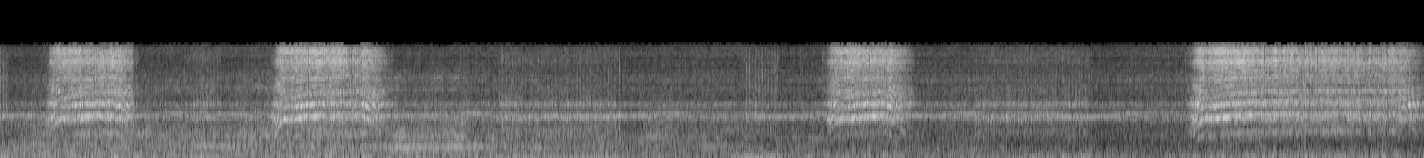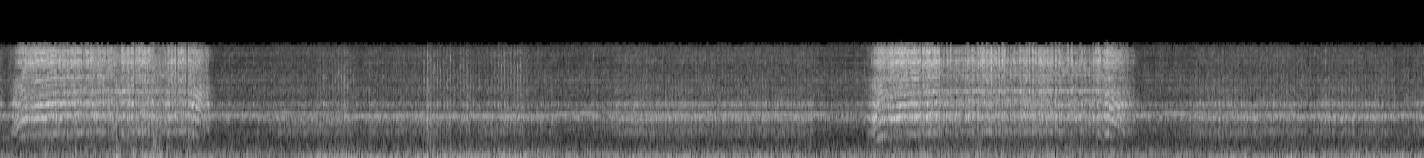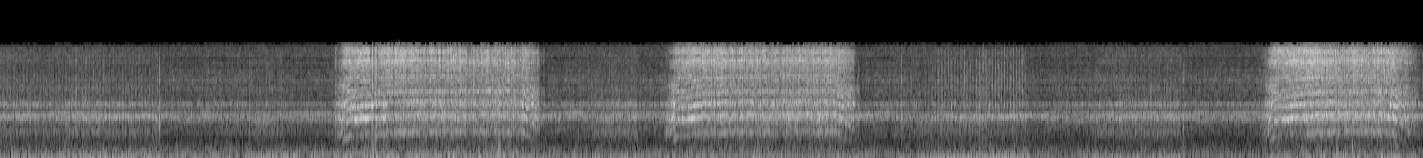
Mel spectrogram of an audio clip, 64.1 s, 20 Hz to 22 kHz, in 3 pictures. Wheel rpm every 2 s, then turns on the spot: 70, 10, 100, 10, 20, 10, 60, 10, 10, 140, 110, 150, 40, 20, 20, 10, 10, 110, 160, 30, 20, 20, 10, 10, 140, 60, 90, 110, 20, 10, 20, 110.
2-4 8-10 14-16 24-34 38-44 50-52 56-60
